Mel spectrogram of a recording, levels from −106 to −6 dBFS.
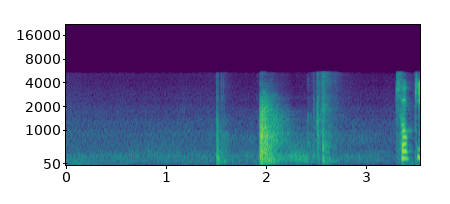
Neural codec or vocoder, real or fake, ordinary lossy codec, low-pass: codec, 16 kHz, 0.8 kbps, ZipCodec; fake; none; 5.4 kHz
